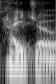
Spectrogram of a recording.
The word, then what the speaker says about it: Hej: The guy's name is Paul Vater, or Wather, W-A-T-H-E-R. We'll say Vater. Name of the track, Hej Joe, or H-E-J Joe, or pronounced Hey Joe, of course.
